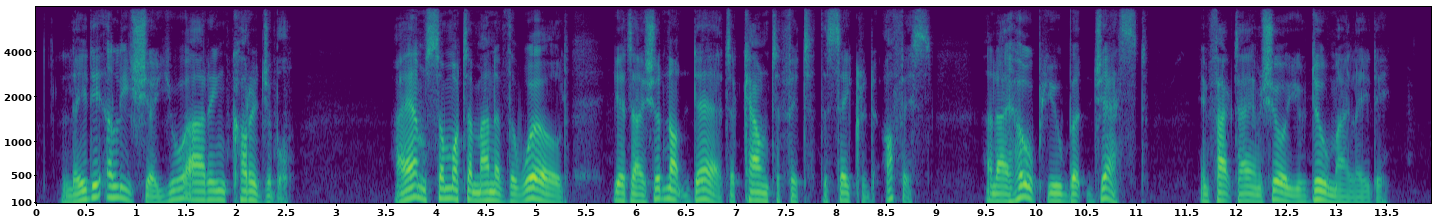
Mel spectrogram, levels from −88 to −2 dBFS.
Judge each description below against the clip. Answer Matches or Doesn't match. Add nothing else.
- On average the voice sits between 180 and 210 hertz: Doesn't match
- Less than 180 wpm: Matches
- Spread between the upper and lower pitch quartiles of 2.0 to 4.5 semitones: Doesn't match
